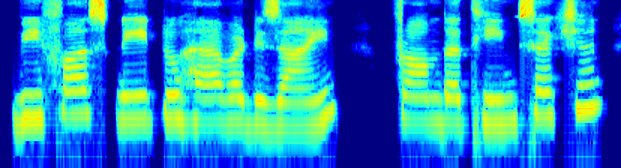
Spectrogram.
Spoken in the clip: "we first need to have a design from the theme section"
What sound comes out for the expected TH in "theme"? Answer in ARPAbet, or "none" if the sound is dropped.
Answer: T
